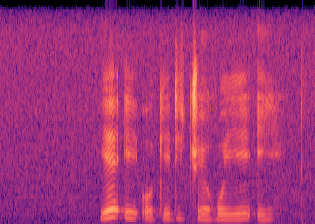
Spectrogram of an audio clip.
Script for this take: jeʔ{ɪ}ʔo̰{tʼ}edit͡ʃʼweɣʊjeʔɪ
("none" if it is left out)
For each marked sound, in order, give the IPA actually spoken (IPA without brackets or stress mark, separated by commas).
ɪ, kʼ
